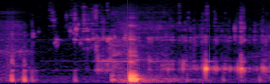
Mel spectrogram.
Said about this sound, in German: Und deswegen öffnen wir die, die Flaschen, gießen, gießen ein. er gießt.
